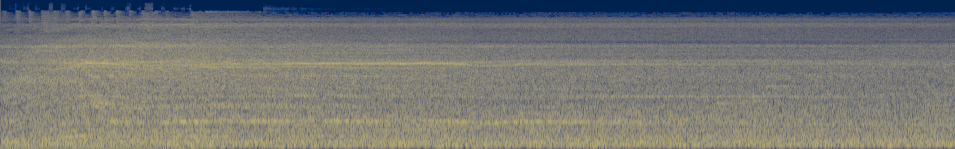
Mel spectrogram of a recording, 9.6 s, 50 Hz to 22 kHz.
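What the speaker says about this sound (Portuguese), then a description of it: "Para cima a gente inicia os motores e inicia o voo." A Syma X8HG quadcopter, a DJI Phantom clone, flies outdoors with its motors giving a steady, close, high-pitched whine and airy buzz that holds throughout without pauses.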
